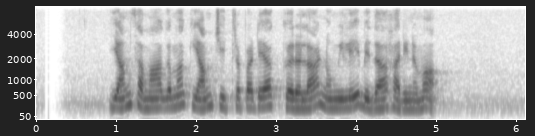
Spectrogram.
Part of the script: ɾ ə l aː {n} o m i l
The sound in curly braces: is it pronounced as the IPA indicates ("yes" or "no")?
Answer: yes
